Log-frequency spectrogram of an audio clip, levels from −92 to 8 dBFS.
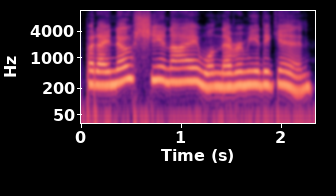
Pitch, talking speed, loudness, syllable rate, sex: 250 Hz, 255 wpm, -14 LUFS, 5.3 syllables/s, female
